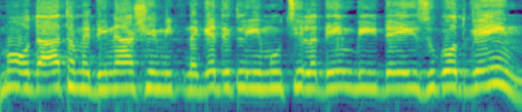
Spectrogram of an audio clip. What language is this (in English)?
Hebrew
